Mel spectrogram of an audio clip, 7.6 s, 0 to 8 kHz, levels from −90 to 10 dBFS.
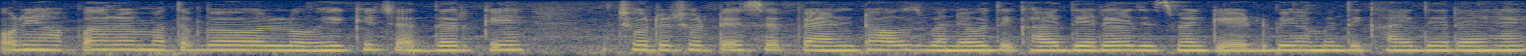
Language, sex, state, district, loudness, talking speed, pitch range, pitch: Hindi, female, Uttar Pradesh, Muzaffarnagar, -13 LUFS, 220 wpm, 205-220 Hz, 210 Hz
